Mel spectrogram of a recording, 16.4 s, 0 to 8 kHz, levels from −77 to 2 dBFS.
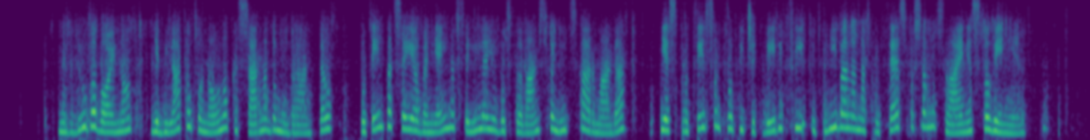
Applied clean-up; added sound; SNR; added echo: neural mask model RNNoise.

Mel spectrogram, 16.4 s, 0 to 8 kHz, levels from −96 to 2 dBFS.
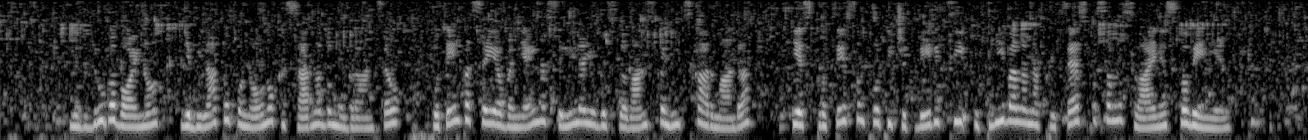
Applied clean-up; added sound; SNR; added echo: classical method Wiener filter.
